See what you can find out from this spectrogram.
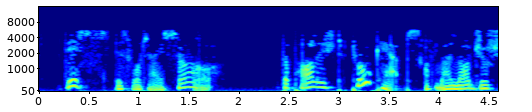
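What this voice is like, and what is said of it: Usual voice. Nothing is said of it.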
